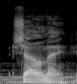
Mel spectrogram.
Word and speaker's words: Chalamet: So Terry looks like Timothy Chalamet. Am I saying that right? – Chalamet.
